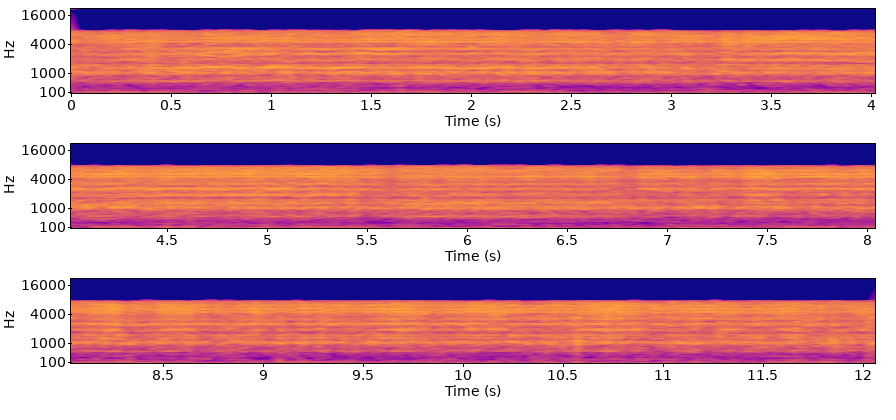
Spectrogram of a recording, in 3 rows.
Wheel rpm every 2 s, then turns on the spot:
170, 160, 170, 160, 160, 170.
none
